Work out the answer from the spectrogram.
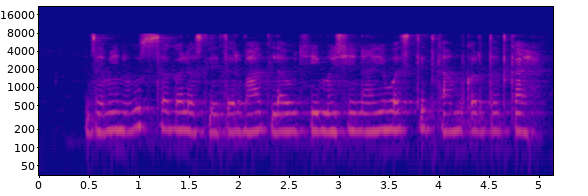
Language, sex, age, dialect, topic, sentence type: Marathi, female, 31-35, Southern Konkan, agriculture, question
